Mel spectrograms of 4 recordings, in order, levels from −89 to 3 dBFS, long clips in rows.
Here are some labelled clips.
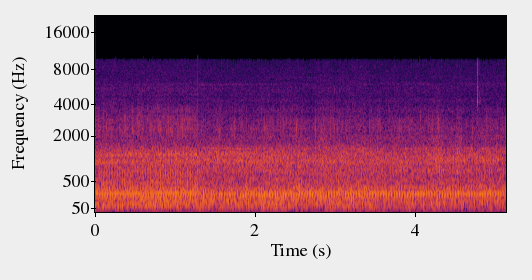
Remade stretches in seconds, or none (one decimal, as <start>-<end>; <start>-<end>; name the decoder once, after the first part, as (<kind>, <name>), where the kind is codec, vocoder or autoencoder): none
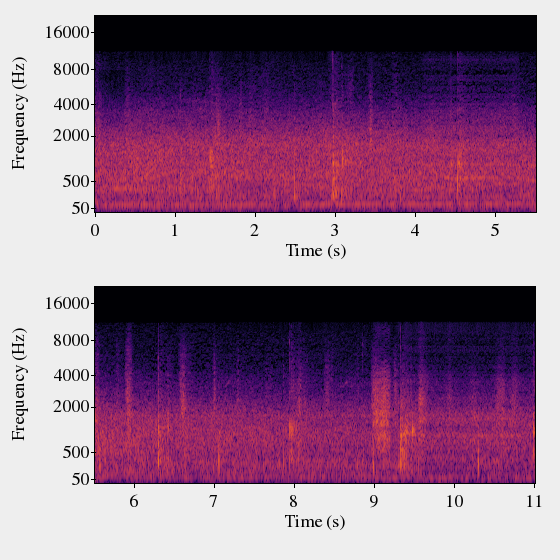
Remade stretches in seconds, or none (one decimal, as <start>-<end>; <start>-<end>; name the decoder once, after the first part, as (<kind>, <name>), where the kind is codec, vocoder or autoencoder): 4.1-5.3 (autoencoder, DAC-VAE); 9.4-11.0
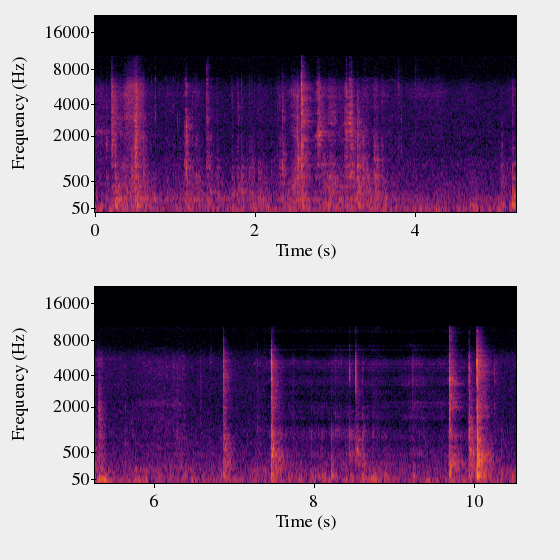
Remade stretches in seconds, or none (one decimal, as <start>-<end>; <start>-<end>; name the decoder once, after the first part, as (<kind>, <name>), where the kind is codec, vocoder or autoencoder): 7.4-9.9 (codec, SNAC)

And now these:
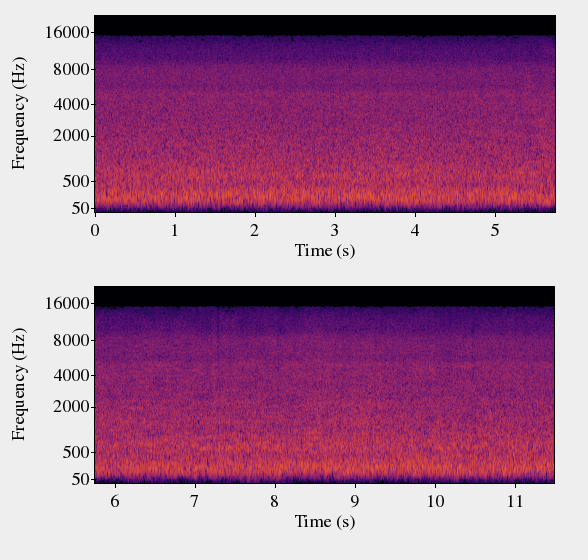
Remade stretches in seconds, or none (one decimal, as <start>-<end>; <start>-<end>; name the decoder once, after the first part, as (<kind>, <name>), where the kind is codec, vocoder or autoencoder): 5.3-8.6 (codec, SNAC); 9.8-10.5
